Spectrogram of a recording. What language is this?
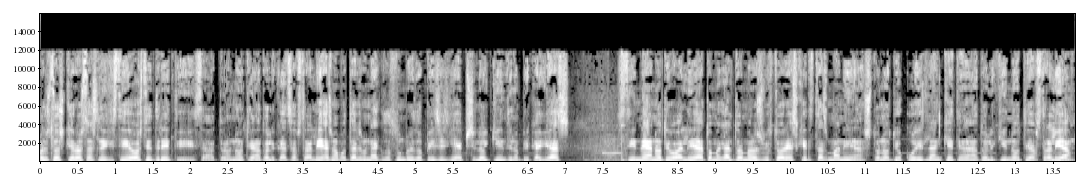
Greek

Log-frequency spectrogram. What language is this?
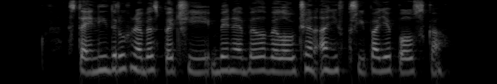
Czech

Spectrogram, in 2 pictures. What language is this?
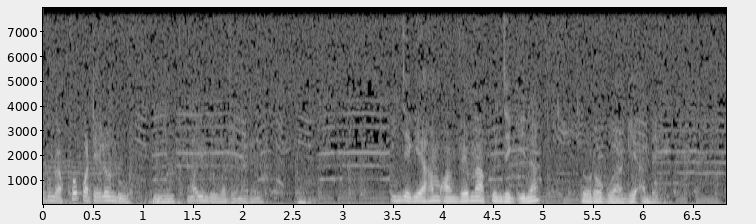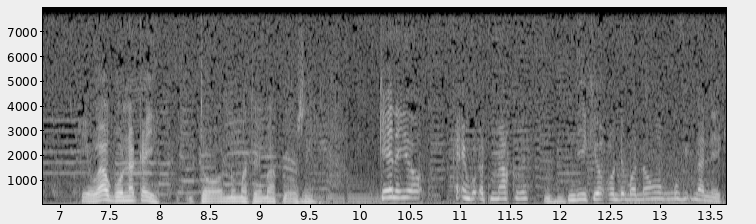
Serer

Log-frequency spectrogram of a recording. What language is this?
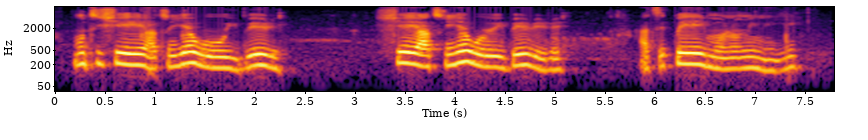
Yoruba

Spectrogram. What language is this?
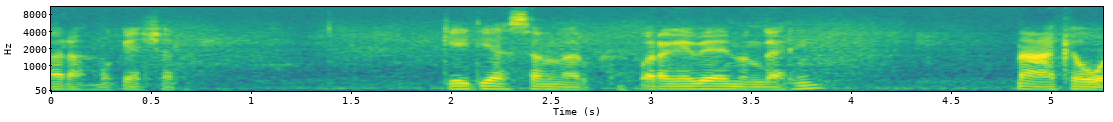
Masai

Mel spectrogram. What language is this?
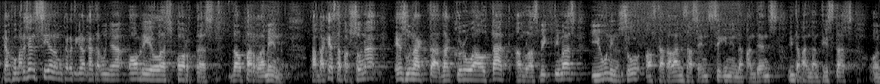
Catalan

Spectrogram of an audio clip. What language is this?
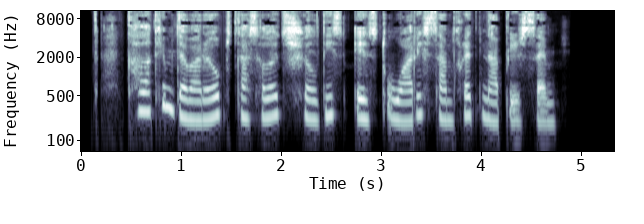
Georgian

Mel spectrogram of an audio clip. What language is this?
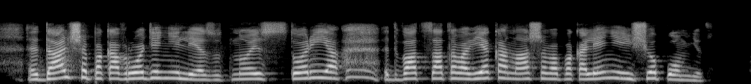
Russian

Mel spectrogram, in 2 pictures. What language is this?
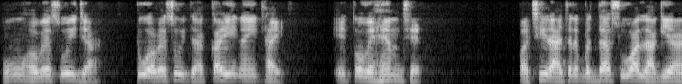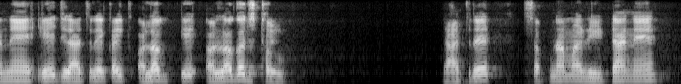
Gujarati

